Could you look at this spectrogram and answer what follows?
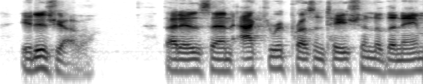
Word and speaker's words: Yahweh: It is Yahweh.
